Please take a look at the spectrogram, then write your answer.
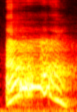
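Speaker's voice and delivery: very high scream; shocked shriek. A narrator's reading. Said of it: "screamed Jemima".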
